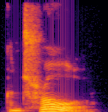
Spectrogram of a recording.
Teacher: With control, the stress is on the last syllable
